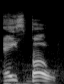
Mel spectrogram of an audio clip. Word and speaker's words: Acebo: telling me that uh should be pronounced ace bow so for the quarterback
